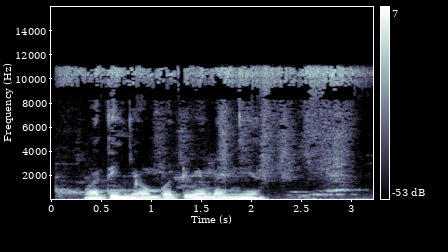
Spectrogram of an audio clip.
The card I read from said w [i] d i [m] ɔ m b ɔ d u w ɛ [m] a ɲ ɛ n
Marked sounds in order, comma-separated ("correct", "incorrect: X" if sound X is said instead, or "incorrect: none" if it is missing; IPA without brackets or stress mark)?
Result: incorrect: a, incorrect: ɲ, correct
